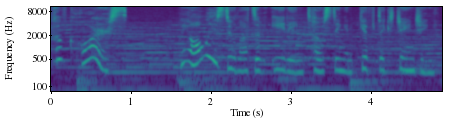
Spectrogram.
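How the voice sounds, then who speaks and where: A woman playing a gentle, modest young theater performer in a fantasy game, speaking softly and earnestly. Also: high voice, sing-song, measured pace, over music. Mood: friendly, inviting. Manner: sweet, earnest, polite.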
